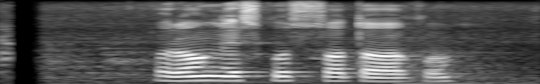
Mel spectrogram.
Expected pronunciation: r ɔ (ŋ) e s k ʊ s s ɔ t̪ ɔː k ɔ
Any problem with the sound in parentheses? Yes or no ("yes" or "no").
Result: no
